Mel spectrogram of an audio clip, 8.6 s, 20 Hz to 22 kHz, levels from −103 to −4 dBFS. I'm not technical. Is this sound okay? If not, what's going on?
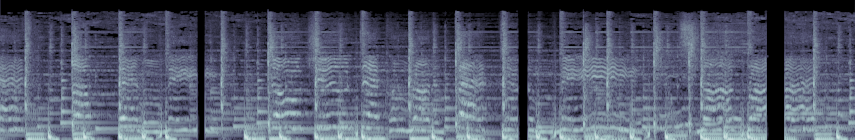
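No. Bluetooth stall at 1.97, 5.18 and 7.66 s: the sound drops to silence for about 0.09, 0.11 and 0.19 s, then resumes, likely because wireless interference briefly starved the headphones of audio.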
